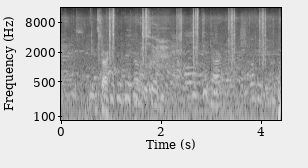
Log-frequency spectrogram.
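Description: Several cameras' shutters clicking irregularly, about eight clicks, from press photographers shooting a posed group, over background chatter.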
